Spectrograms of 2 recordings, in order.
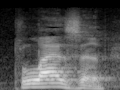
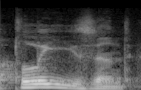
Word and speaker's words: pleasant: Porque tem muita gente que lê errado, vê isso aqui, pensa no por favor, né? E fala please, aí fala pleasant. Não, tá errado, completamente errado. A pronúncia é pleasant, tá?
